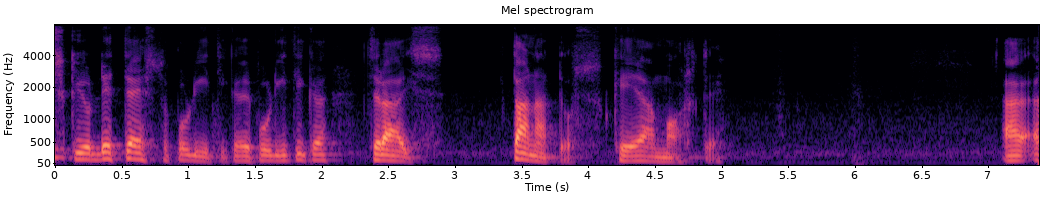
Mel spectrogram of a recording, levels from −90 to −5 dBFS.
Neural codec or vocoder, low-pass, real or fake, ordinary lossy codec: none; none; real; none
